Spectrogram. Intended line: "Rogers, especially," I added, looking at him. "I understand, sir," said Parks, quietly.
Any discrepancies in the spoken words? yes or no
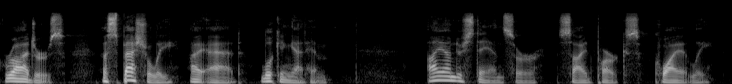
yes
